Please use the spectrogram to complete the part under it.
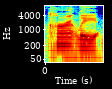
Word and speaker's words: Kerrently: At currently, not like it sounds, like it's spelled, K-E-R-R-E-N-T-L-Y.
